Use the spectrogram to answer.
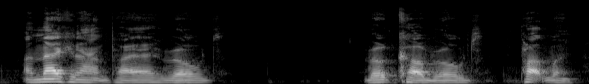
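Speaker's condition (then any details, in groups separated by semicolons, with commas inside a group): Medication-induced speech impediment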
